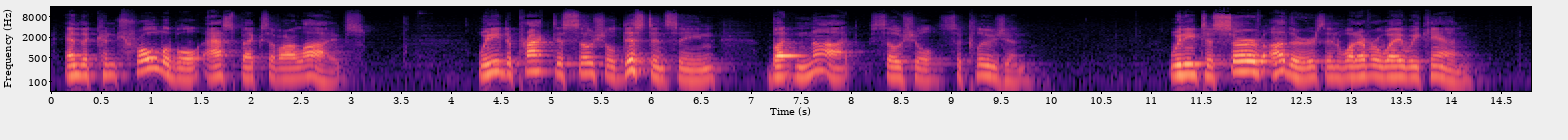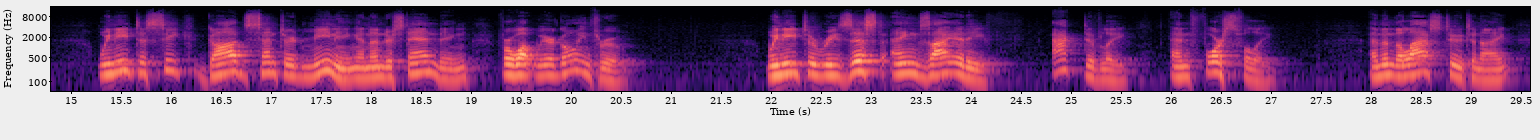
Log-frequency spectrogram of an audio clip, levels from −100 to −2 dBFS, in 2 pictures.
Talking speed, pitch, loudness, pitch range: 115 wpm, 140 Hz, -29 LUFS, 115-170 Hz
